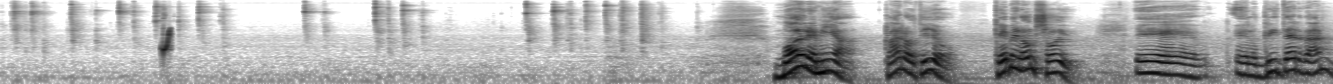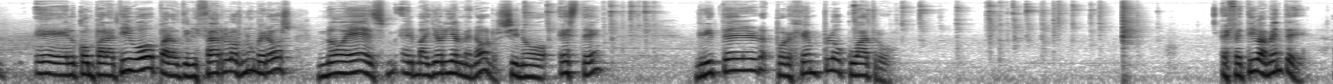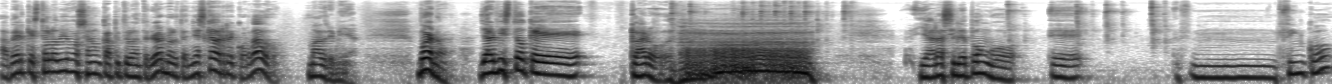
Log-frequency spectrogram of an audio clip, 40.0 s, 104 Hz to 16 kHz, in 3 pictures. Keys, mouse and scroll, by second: 0.7-1.2 typing, 1.6 Tab, 2.0 Tab, 3.0-4.2 typing, 6.4 Return, 6.4 typing, 18.8 ctrl+p, 19.4 BackSpace, 19.7 BackSpace, 19.8 BackSpace, 23.8-24.6 typing, 33.6 ctrl+p, 34.1 BackSpace, 34.3 BackSpace, 34.4 BackSpace, 34.6 BackSpace.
